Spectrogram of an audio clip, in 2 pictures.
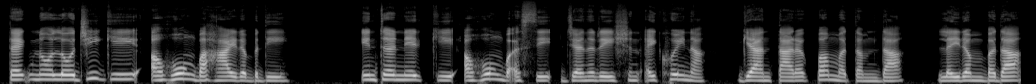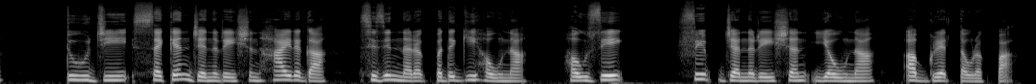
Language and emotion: Manipuri, neutral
